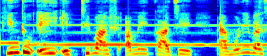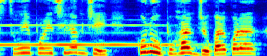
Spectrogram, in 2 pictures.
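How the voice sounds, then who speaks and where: A man playing an earnest, courteous young prince in an animated fairy tale, speaking formally and politely. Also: very high-pitched, fairly quick, heavy background noise. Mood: apologetic.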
